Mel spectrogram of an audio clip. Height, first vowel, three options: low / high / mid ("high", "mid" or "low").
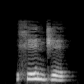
mid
